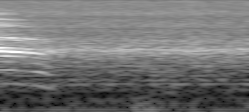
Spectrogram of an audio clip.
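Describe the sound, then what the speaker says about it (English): A cat gives a short, faint meow at a fan, the cry trailing off quickly over a steady low whirring hum. "So the cat's just screaming at the fan."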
